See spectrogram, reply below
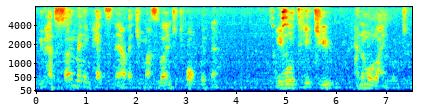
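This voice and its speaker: A man's voice: medium pitch, sing-song, measured pace, recorded from a distance. A man voicing a bossy, instructive parrot from a children's storybook. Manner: commanding, instructive. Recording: noisy home recording with background sounds.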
